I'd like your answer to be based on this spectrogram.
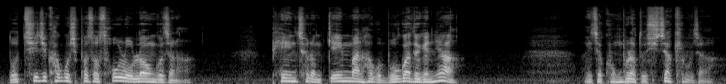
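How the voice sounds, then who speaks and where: A man's voice: mid-range voice, breathy edge. A man voicing a stern husband who bluntly scolds his younger brother.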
